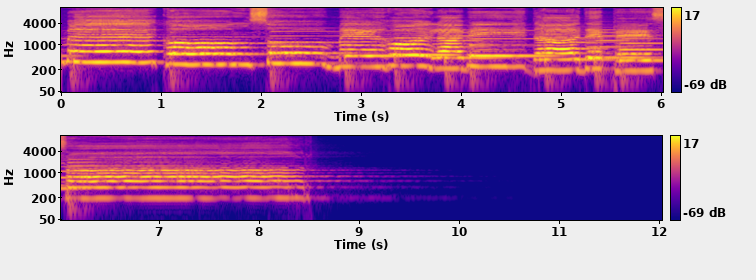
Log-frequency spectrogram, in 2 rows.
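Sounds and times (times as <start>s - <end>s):
soprano singing: 0.0s - 8.6s.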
